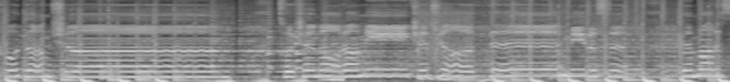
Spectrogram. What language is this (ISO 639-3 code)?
fas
